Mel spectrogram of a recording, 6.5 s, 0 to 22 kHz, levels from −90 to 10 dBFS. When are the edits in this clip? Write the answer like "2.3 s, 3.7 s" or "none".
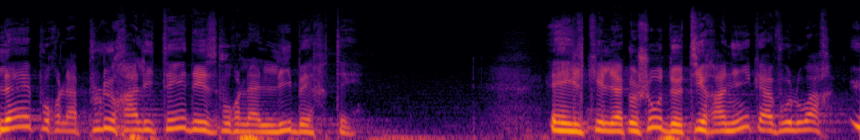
1.6 s, 4.4 s, 4.7 s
